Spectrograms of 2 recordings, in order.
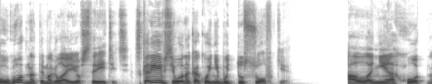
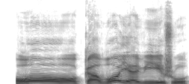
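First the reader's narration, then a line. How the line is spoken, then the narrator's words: Loud feigned joy. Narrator (Russian): воскликнула громко, с показной радостью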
